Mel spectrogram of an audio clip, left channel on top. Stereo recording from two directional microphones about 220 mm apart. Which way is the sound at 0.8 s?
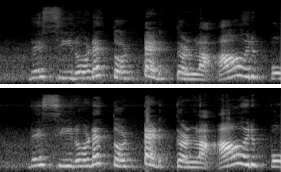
50° right (ahead or behind).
